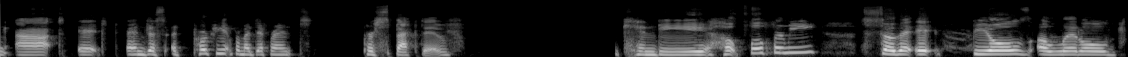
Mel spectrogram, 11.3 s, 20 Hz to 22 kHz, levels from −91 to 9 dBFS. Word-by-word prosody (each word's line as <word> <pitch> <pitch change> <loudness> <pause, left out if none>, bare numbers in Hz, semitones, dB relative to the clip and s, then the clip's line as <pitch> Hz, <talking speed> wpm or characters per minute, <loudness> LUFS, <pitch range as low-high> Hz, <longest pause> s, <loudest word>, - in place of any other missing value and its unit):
at 205 0 -3
it 215 - -7 0.2
and 230 -1 -1
just 245 -2 -2
approaching 280 +4 -4
it 290 - -8
from 255 -3 -5
a 225 - -3
different 220 -1 -8 0.5
perspective 200 -2 -4 1.7
can 220 -4 -4
be 210 0 -1
helpful 315 +7 0
for 345 0 -1
me, 360 +3 -4 0.6
so 270 -5 +8
that 245 0 +3
it - - +6 0.3
feels 250 -1 +6
a 235 -2 +4
little 225 -2 -1
230 Hz, 110 wpm, -21 LUFS, 220-260 Hz, 1.7 s, so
